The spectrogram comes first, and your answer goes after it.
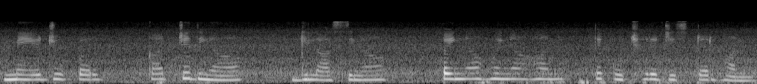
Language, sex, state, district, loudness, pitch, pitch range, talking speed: Punjabi, female, Punjab, Kapurthala, -20 LUFS, 225 Hz, 215-250 Hz, 95 wpm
